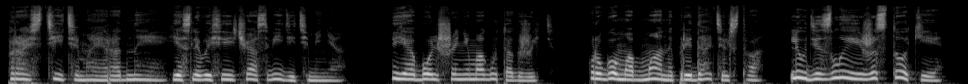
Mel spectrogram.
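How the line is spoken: Whispered. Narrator (Russian): прошептала

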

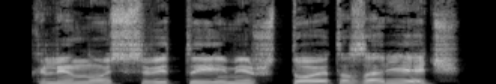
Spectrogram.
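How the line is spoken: Seemingly admiring exclamation. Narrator (Russian): воскликнул как бы в восхищении Дон Диего

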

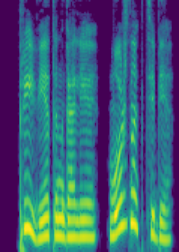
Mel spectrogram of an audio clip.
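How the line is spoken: Cheerful. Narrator (Russian): бодро произнесла я

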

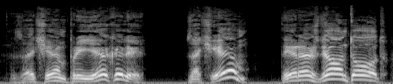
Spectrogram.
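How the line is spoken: Angry outburst. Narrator (Russian): выкрикнул вскипев Федор

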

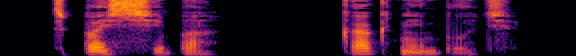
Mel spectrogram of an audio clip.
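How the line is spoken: Muttered, female. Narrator (Russian): Язвительный ответ растаял у Вики на языке, и она пробормотала

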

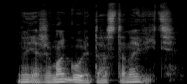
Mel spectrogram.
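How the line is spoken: Whispered. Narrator (Russian): прошептал Ситерстон

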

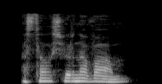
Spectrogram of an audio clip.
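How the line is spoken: Sad repetition. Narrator (Russian): повторяла она грустно

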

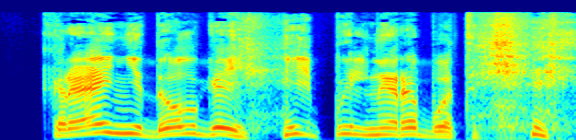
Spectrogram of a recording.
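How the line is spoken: Laughing. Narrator (Russian): засмеялся

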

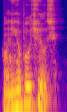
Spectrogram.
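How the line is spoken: Nervous exhale. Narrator (Russian): Нервно выдохнул Кохтли

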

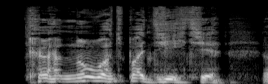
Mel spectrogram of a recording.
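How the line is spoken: Laughing. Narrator (Russian): рассмеялся Петр Степанович

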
